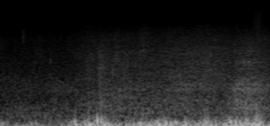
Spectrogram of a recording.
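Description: Wind blowing steadily over packed, slippery snow along a mountain trail-running race course, a continuous low rushing roar close to the microphone with gusty swells.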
